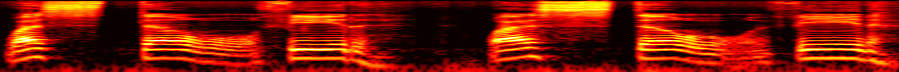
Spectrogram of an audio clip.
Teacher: ketika ada huruf gha yang sukun atau yang mati, dia tidak dibaca dengan memantul.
